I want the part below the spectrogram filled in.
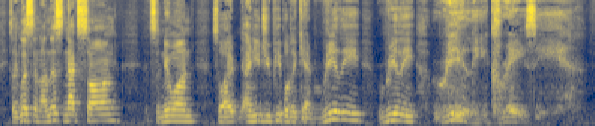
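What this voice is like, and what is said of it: Imitates another person's voice. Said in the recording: “So you got it pretty good ... you didn't really sell it ... It sounds exactly like Mark Hamill”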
